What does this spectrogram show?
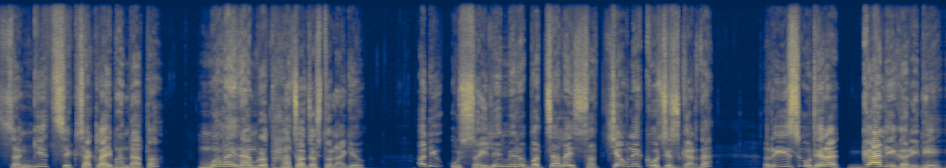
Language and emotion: Nepali, angry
